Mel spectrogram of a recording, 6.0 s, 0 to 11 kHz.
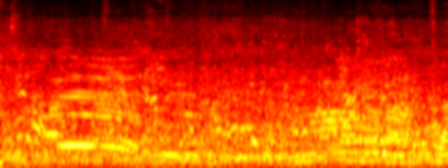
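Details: Improved-breed dairy cows with calves at Aftabganj livestock market, Dinajpur, on 21/4/24. Two drawn-out moos, the first steady then falling and the second lower and wavering, rise above a constant crowd babble and market noise.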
